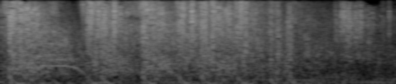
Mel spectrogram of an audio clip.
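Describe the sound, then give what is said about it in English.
Gunfire as two police officers turn and shoot at each other: a dense, rapid fusillade of shots that blurs into a continuous crackling roar. “The two cops turn to each other and fire.”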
